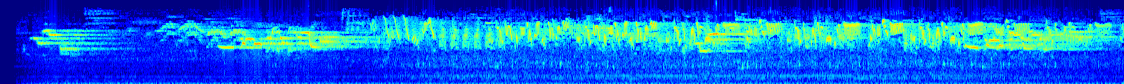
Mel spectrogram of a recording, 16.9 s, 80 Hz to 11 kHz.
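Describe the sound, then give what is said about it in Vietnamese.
Hwamei songbird calls and other birdcalls played from a cassette player as a lure in a forest just before 5 a.m. at dawn: dense, high, warbling song runs almost nonstop after a brief dip near the start. “âm thanh líu lo của chim họa mi và âm tước từ máy cassette được phát ra dụ khị”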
